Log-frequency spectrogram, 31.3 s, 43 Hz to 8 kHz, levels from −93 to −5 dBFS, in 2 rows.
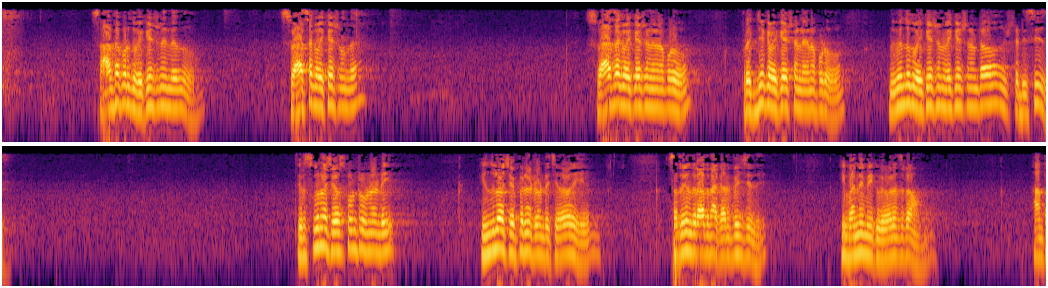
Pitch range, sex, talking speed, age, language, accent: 120-150 Hz, male, 65 wpm, 60-79, Telugu, native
